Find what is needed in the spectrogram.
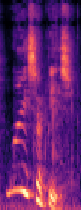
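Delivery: the echidna halting Dingo, high and prickly; bristling echidna. Acted. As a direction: bristle and stop them short. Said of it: "he bristled".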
